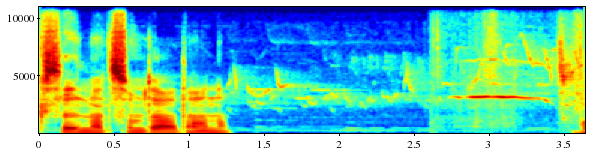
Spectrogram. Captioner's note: birds chirping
